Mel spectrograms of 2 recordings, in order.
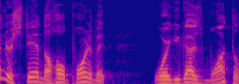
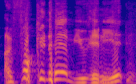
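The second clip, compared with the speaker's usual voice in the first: higher and louder, a shouted comeback; retold angry yell; 3 semitones higher, 9 dB louder than usual. Retelling her comeback to a dismissive Irish person, angry yell. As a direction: fire it back like you're insulted. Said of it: "I'm like".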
